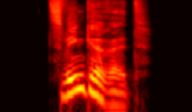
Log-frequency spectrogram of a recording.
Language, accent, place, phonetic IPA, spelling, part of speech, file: German, Germany, Berlin, [ˈt͡svɪŋkəʁət], zwinkeret, verb, De-zwinkeret.ogg
- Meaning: second-person plural subjunctive I of zwinkern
